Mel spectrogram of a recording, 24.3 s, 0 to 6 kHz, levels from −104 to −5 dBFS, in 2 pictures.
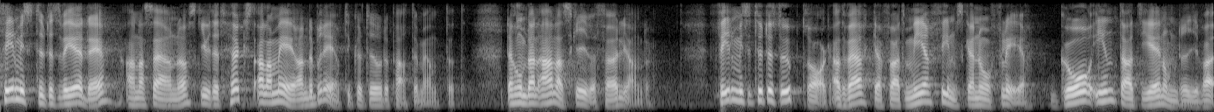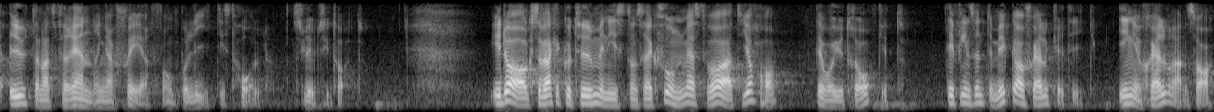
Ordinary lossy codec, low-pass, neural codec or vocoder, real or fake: none; 5.4 kHz; none; real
